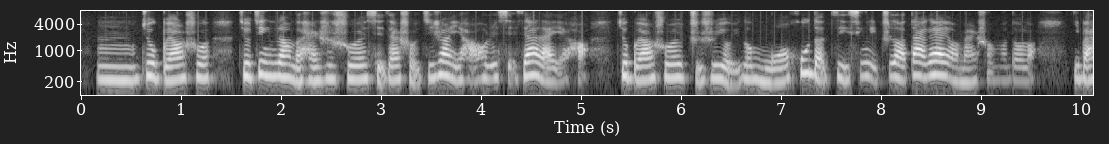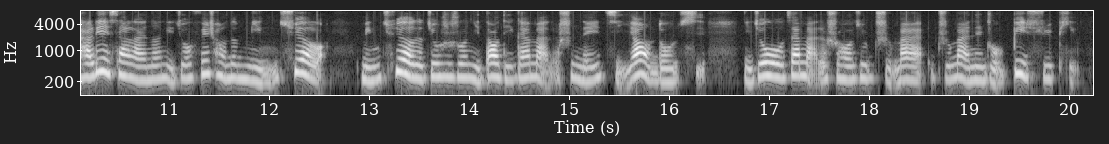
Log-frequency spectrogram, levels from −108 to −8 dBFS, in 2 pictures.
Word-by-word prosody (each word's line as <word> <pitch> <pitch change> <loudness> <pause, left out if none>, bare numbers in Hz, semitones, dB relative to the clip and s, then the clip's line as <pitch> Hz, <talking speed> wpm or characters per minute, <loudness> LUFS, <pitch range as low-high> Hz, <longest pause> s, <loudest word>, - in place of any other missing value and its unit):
嗯， 220 0 -5
就 265 +1 +2
不 240 - -5
要 225 +2 +4
说 245 -1 -3 0.3
就 265 - 0
尽 270 0 0
量 255 -2 +3
地 200 - -1
还 215 -1 -2
是 235 +2 -5
说 230 -1 -2
写 235 - 0
在 225 0 -2
手 - - -4
机 245 0 -6
上 280 -1 +4
也 220 - -6
好， - - -2
或 235 - -4
者 235 - -5
写 250 - +4
下 275 +3 +6
来 - - +2
也 - - -11
好， - - -3 0.3
就 270 -3 0
不 235 - -5
要 220 +1 +3
说 250 0 -2
只 240 -5 -2
是 240 +3 -5
有 205 -6 -3
一 175 - -11
个 230 - -4
模 205 -1 -4
糊 320 +5 -1
的， 235 - +1
自 - - -10
己 220 - -6
心 265 +4 +5
里 245 - -9
知 260 - -3
道 245 -3 +4
大 275 +3 +5
概 285 +1 +7
要 230 -5 -3
买 200 0 -9
什 - - -7
么 215 0 -21
的 215 -1 -10
了。 205 - -9 0.3
你 - - -10
把 220 -2 +2
它 255 +2 +4
列 335 +5 +4
下 290 -3 +5
来 225 -3 0
呢， 225 +1 -6
你 235 -4 -7
就 240 0 -7
非 295 +4 -3
常 285 -4 -4
地 245 - -5
明 220 -4 -6
确 315 +4 +2
了。 275 - +3 0.4
明 215 +1 -4
确 320 +7 +1
了 255 -6 +5
就 260 +3 -3
是 255 - -5
说 255 0 -4
你 230 -5 -6
到 255 +4 +6
底 225 -3 -9
该 240 +1 -1
买 245 -2 -2
的 285 - -14
是 255 - -4
哪 220 +1 -5
几 260 -1 +2
样 285 +1 +7
东 195 0 -4
西。 - - -2 0.4
你 195 -3 -6
就 260 +1 +3
在 275 +2 +4
买 235 -4 -1
的 - - -7
时 240 0 -4
候 225 -1 -4
就 245 0 -7
只 235 -4 -4
卖 220 +3 -1
只 225 - -7
买 240 -3 -1
那 215 0 -5
种 195 -4 -7
必 300 -4 +1
需 250 -3 -4
品， 230 - -13
240 Hz, 300 characters per minute, -23 LUFS, 220-260 Hz, 0.4 s, 概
